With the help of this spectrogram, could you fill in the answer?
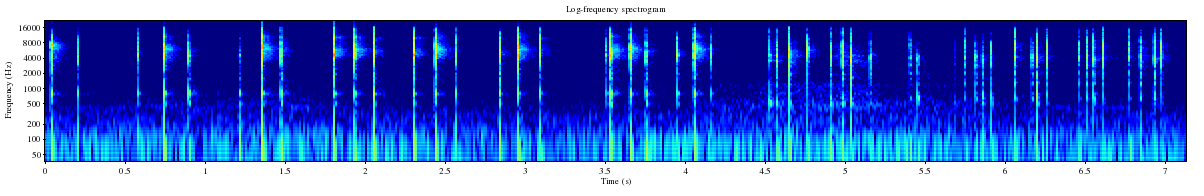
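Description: Long acrylic nails tap and scratch the sides of a small, hollow pink plastic cosmetic bottle held in the hand close to the mic. A rapid, irregular series of sharp, dry clicks, very bright and high-pitched, each dies away almost instantly. The taps come in quick bursts that grow denser toward the end.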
